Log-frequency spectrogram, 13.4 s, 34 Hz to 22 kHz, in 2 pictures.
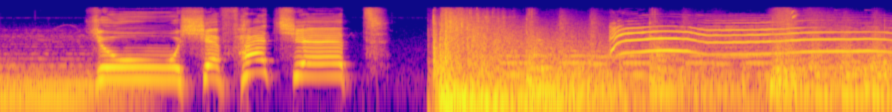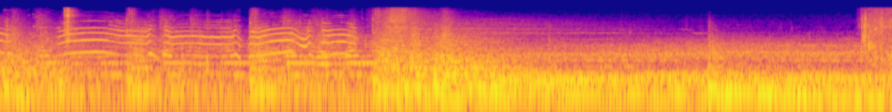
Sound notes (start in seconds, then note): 4.5 screams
